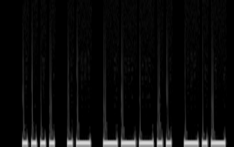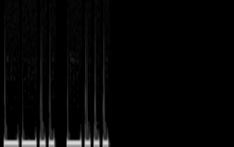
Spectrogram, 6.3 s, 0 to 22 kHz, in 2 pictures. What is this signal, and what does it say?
Morse code, heard as a keyed tone, about 21 wpm, 700 Hz. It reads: HA8KZB
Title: DXCC-100 Call Signs - 6 Characters - 20wpm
